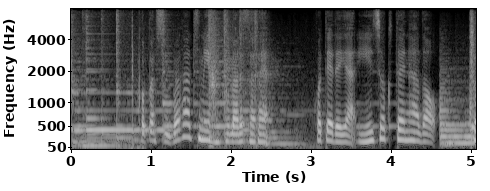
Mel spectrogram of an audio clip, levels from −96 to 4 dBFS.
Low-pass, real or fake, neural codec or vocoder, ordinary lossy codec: none; fake; codec, 16 kHz, 0.5 kbps, X-Codec, HuBERT features, trained on balanced general audio; none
